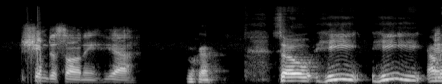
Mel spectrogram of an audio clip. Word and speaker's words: Shamdasani: And so fast forward to 2012, and this consortium of sorts picks it up, and Dinesh Diasani, am I pronouncing his last name right? Shamdasani, yeah.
